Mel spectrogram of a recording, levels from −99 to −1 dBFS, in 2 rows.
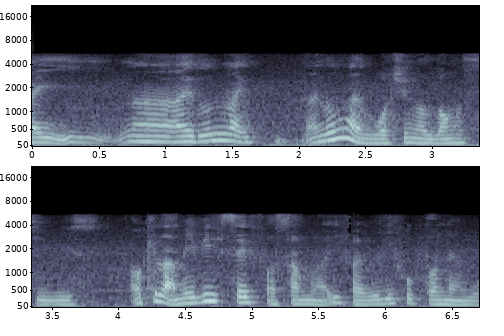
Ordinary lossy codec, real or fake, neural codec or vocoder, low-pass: AAC, 24 kbps; real; none; 5.4 kHz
